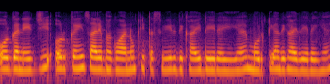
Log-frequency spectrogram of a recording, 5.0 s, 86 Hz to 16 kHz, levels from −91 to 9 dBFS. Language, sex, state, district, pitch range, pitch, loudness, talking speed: Hindi, female, Delhi, New Delhi, 210-225 Hz, 215 Hz, -16 LUFS, 215 wpm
